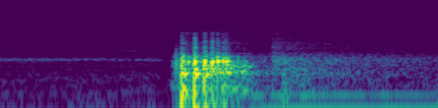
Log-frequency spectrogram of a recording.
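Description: A single sharp report from an air rifle fired about a second in, followed by a short decaying tail; the shot hits the turtledove it was aimed at.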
